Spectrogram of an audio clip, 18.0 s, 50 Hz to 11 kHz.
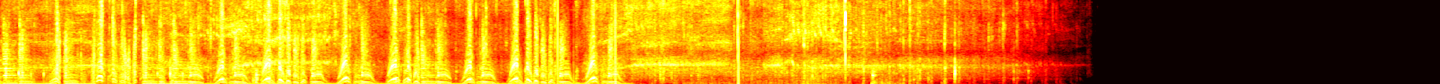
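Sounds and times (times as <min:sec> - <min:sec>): music with heavy bass beat: 0:00.0 - 0:07.9
electric motor whine: 0:00.0 - 0:13.5
tyre noise on paving: 0:00.0 - 0:13.7.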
